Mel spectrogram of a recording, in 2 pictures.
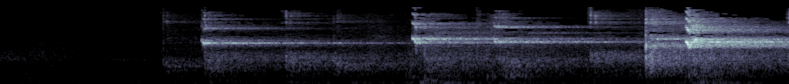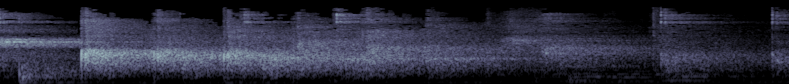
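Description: A player's shoes squeak on the hall floor.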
